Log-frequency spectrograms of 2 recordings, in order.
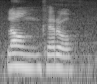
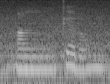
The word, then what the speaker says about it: lonkero: It literally means long drink. Long caro. That's how it's pronounced. Long caro.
